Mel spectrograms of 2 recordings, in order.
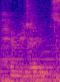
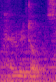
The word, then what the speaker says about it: peridot: of gem quality, so you could actually call them peridotes or peridots depending on how you wish to pronounce that.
